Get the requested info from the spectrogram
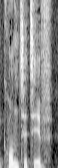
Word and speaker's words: quantitative: Actually, it's four syllables. It should be quantitative data. All right? So every time you hear me say quantitative, it should be quantitative.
